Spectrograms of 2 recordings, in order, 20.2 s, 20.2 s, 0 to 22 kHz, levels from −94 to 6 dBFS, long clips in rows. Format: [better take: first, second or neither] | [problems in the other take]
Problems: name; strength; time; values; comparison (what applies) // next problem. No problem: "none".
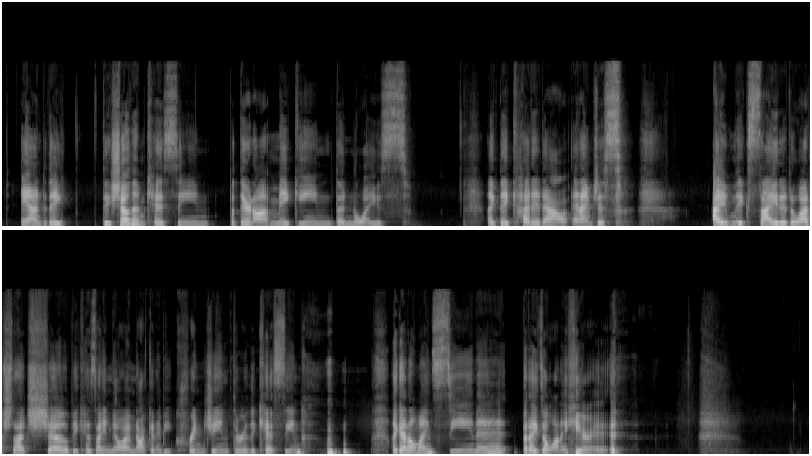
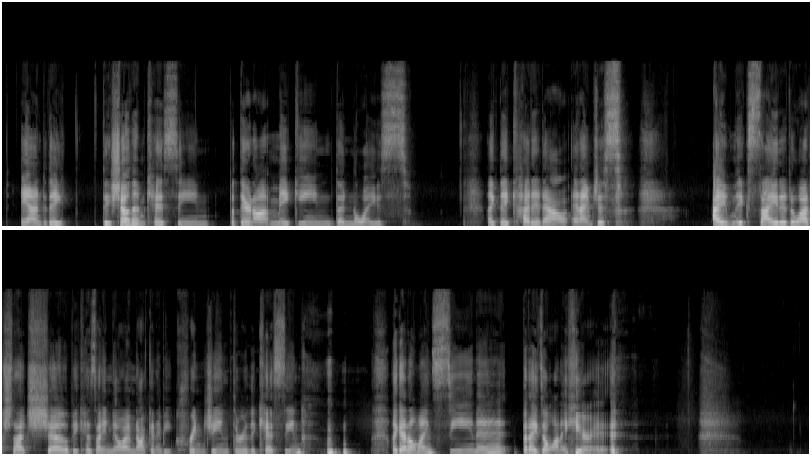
neither | thin; very slightly; fading below 300 Hz; the same in both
